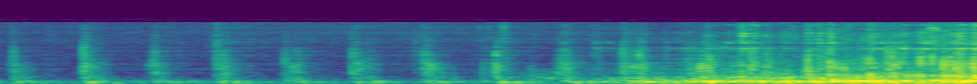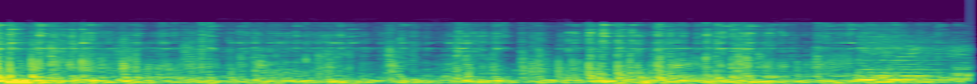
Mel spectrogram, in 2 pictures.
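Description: Orchestral film score: a rapid, even tapping of about four or five strokes a second, then from about three seconds in a loud, dense full-orchestra passage with a heavy low end.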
